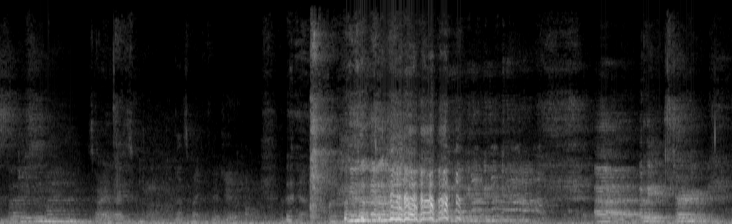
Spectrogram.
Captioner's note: laughter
